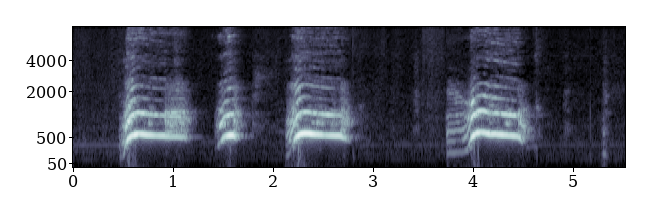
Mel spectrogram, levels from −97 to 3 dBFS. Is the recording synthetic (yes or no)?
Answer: no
